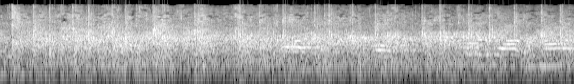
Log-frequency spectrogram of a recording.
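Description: Crowd at a startup accelerator investor night in Melbourne giving a sustained round of applause, dense and loud continuous clapping with some voices mixed in.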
